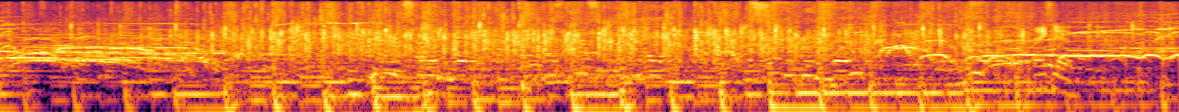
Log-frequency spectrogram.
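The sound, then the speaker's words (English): A live audience at a Harmontown show on a Saturday night in Hollywood, California, applauds and cheers steadily for about twelve seconds as Dan Harmon is welcomed to the stage, dense clapping with scattered whoops and shouts rising over it, loud and sustained throughout. “You're applauding yourselves.”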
